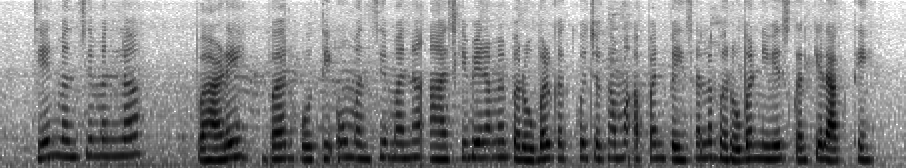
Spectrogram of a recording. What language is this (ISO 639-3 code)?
hne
